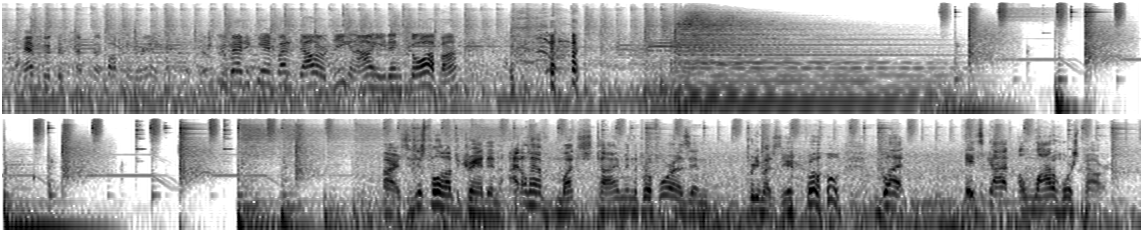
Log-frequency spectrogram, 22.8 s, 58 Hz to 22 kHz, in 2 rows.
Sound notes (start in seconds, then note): 5.0 laughs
